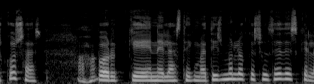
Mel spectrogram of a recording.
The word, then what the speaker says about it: astigmatismo: ¿Qué es eso del astigmatismo? – Sí, el astigmatismo, que además es que les cuesta mucho. Claro. Atismatismo, no saben muy bien muchas veces cómo pronunciarlo correctamente.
